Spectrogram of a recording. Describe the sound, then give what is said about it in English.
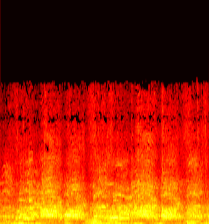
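A large crowd of protesters outside the Supreme Court of the United States, after the vote confirming Brett Kavanaugh as Associate Justice, chants loudly in unison, shouting a repeated phrase in a steady rhythm about once per second, with the mass of voices echoing outdoors. “And on the heels of the vote, protesters gathered outside of the Supreme Court.”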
